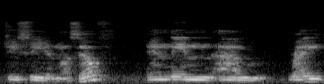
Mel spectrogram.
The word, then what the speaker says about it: Rei: and myself, and then Ray came on board, and he's from Auckland. And he's a rapper. He mainly sings in Te Reo, but he does a whole wide range of music actually, and so that's spelled REI. And we were supposed to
